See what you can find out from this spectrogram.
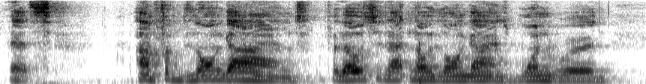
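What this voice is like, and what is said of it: New York accent. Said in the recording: “do you hear the New York accent?”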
